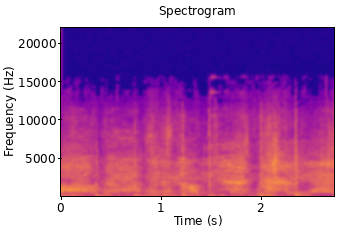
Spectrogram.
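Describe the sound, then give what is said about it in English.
Chanting crowd at a protest demonstration in Madison over a police shooting, many voices shouting rhythmic phrases together in loud, pulsing bursts. “This is the sound of a demonstration here in Madison, just a couple of miles from our studio.”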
